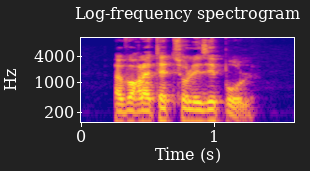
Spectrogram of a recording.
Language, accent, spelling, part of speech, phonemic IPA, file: French, France, avoir la tête sur les épaules, verb, /a.vwaʁ la tɛt syʁ le.z‿e.pol/, LL-Q150 (fra)-avoir la tête sur les épaules.wav
- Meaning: to have one's head screwed on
